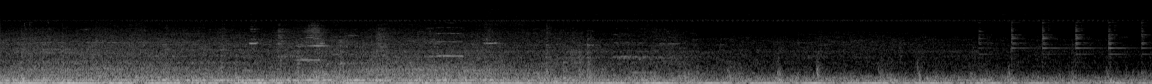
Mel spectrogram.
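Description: Strasburg Railroad passenger coaches rolling past at low speed: a steady rumble of wheels on rail. The sound thins out as the last car passes, with a few light clicks near the end.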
